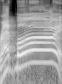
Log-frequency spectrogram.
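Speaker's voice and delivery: shouting out loud. In a tabletop game, a player's character calls out to their friend: yelling. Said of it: "Don't think you want to yell that out loud".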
